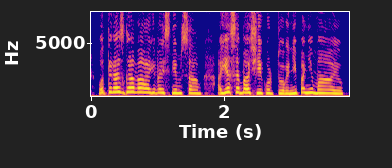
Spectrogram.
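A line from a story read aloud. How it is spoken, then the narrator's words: Frightened, defiant shout. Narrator (Russian): Строптиво крикнула перепуганная женщина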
